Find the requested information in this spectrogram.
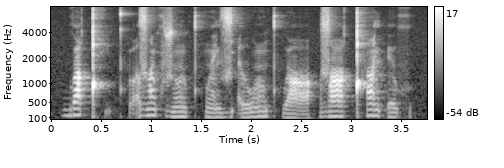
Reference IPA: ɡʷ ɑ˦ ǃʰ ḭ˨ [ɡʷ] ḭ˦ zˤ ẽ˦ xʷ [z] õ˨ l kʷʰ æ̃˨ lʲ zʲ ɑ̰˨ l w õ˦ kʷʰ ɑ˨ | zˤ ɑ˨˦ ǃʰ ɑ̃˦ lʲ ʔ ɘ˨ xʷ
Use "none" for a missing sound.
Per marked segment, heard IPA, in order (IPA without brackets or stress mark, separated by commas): kʷʰ, z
